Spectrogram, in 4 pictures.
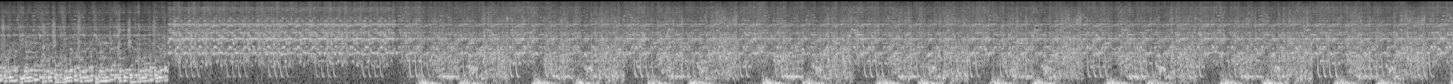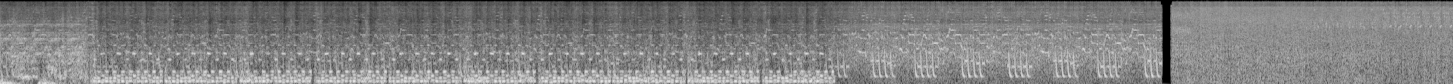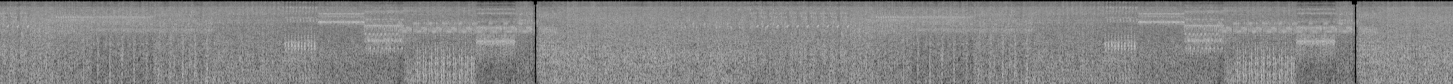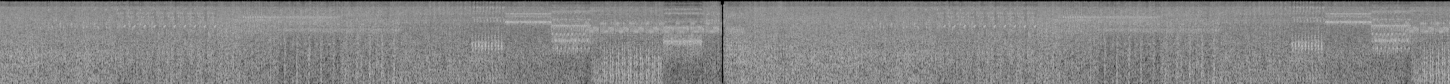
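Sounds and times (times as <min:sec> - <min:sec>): short high beeping tones: 0:00.0 - 0:02.0, 0:12.2 - 0:23.6
harsh wall of noise: 0:00.0 - 0:24.0.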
